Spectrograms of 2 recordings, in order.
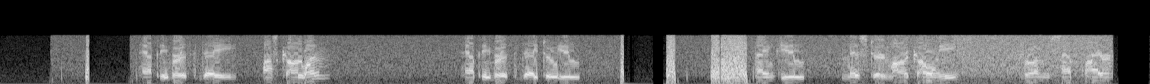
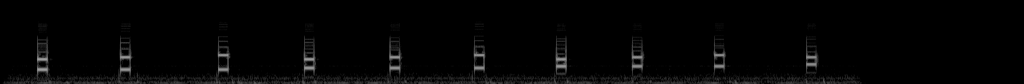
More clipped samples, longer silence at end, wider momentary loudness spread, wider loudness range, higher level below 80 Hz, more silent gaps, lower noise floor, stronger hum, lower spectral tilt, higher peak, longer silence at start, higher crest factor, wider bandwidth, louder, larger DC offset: neither; second, 0.35 s vs 2.05 s; first, 17 LU vs 6 LU; about the same, 4 LU vs 5 LU; first, -38 dBFS vs -62 dBFS; first, 6.53-6.63 s vs none; second, -48 dBFS vs -61 dBFS; second, none vs 60 Hz at -65 dBFS; first, -8 dB/octave vs -3.5 dB/octave; first, 0 dBFS vs -18 dBFS; first, 0.5 s vs 0.35 s; second, 10 dB vs 20 dB; second, 4 kHz vs 11 kHz; first, -9 LUFS vs -35 LUFS; first, 0.4% vs under 0.1%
